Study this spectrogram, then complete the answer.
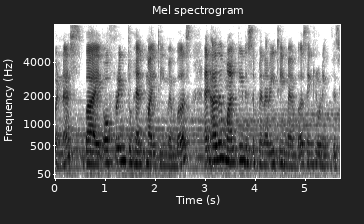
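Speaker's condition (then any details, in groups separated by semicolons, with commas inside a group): No condition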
